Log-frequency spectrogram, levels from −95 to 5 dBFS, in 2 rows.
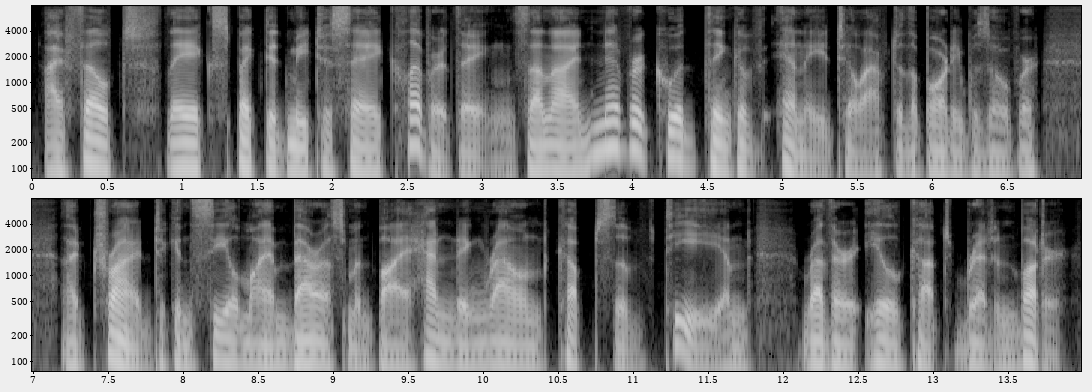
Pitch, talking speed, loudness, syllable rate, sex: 85 Hz, 175 wpm, -22 LUFS, 4.4 syllables/s, male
